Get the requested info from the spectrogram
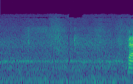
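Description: Steady rumble of a glass studio's gas-fired glory hole burning, with a thin steady whine over it.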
